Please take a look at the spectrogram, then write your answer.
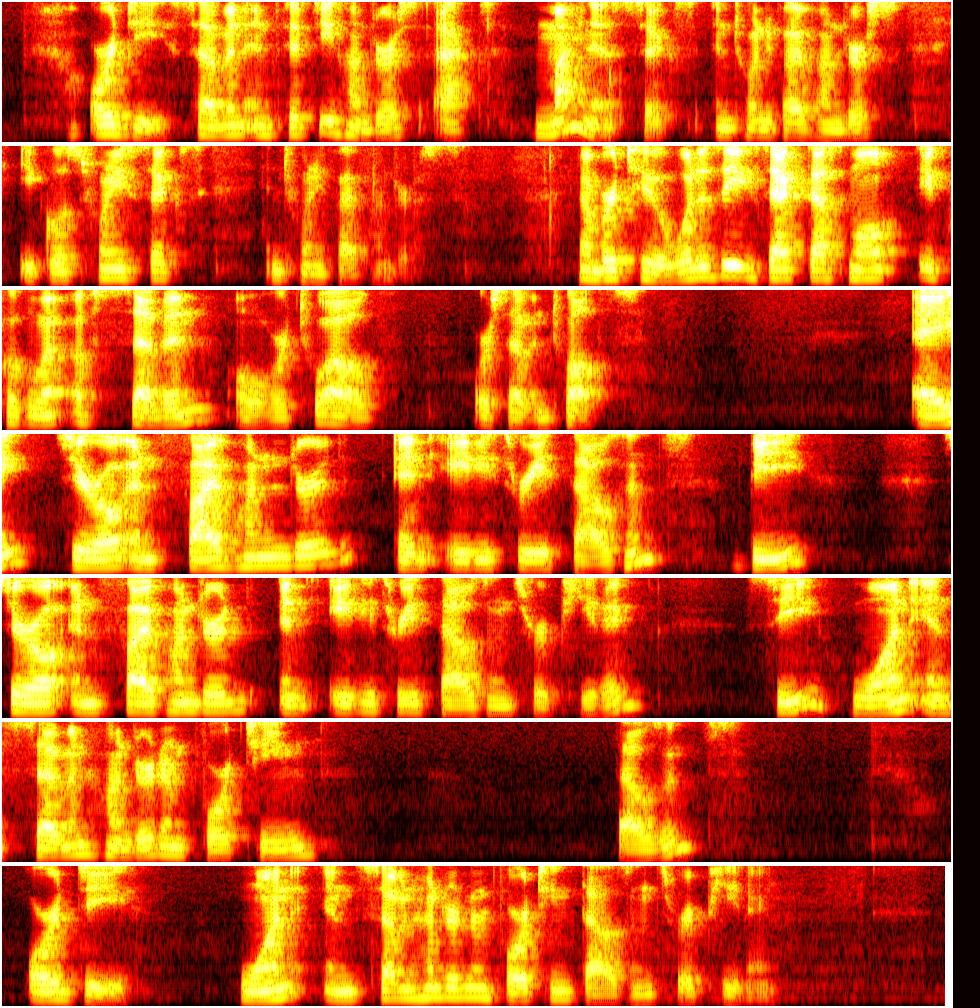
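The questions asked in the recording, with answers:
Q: what is the exact decimal equivalent of 7 over 12, or 7 twelfths?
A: B: 0.583 repeating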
